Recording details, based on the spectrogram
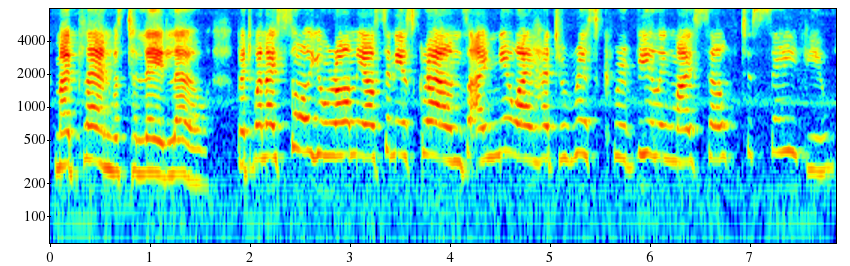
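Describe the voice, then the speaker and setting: A woman's voice: very high-pitched, moderate pace, few pauses, pushed and bright. A woman playing a melodramatic detective in a comedic radio play, declaiming her deductions theatrically. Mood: dramatic, heartfelt. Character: melodramatic woman detective, triumphant and dutiful daughter.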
